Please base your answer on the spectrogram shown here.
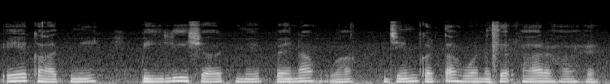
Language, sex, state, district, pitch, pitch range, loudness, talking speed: Hindi, male, Gujarat, Valsad, 130 Hz, 125-135 Hz, -15 LUFS, 135 wpm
